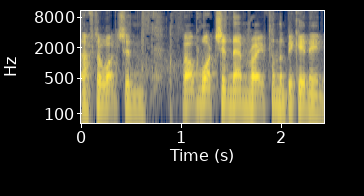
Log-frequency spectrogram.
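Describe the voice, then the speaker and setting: Here a man speaks with a Yorkshire accent. His intonation is fairly even. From Yorkshire, northern England. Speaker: video game streamer. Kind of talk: casual live-stream chat while gaming. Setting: live stream.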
